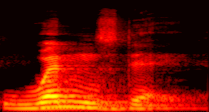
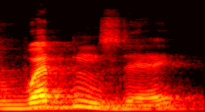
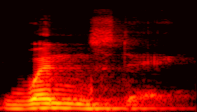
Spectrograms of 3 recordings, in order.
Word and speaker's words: Wednesday: of the week it's Wednesday the D is silent sometimes it's pronounced as weddings day but the proper way to say it is Wednesday what about this word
